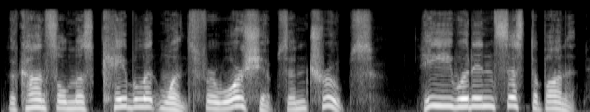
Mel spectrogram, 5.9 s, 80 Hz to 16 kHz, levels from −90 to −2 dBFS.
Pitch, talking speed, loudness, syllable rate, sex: 185 Hz, 165 wpm, -18 LUFS, 3.9 syllables/s, male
